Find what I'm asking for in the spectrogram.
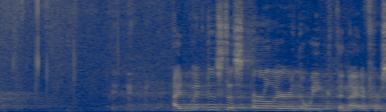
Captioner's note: audience chuckling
